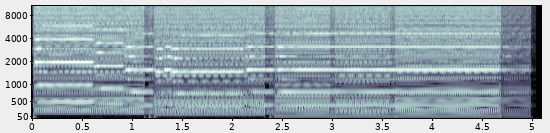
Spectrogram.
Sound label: Save Hymn; Slime Mori Mori Dragon Quest Shougeki no Shippo Dan; GBA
